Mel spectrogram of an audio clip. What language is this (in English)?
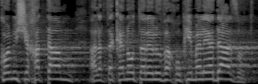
Hebrew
